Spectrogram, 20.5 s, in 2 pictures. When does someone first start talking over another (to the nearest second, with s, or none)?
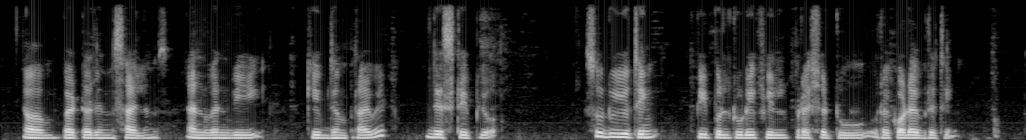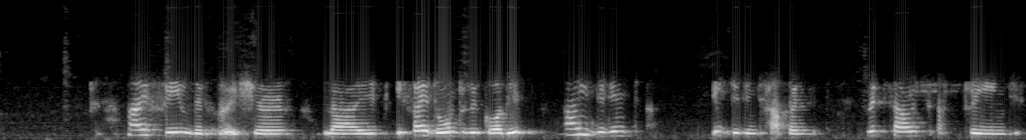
none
